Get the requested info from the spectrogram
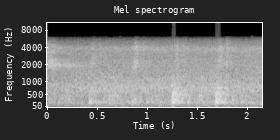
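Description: Footsteps on gravel, about four steps roughly half a second apart, over a steady hiss.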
